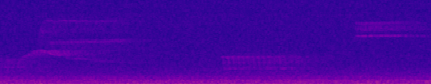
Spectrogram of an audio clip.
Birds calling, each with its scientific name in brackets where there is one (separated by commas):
Eastern Wood-Pewee (Contopus virens), Wood Thrush (Hylocichla mustelina)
